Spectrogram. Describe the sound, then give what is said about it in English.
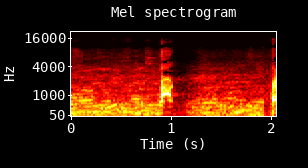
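A person imitates a dog barking with a couple of short, sharp vocal yips, one midway and one at the end, over a steady murmur of background voices. “I'm gonna bark at them.”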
